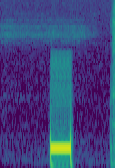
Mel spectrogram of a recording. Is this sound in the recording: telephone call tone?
yes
